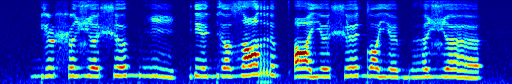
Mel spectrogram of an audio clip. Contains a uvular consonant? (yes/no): no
